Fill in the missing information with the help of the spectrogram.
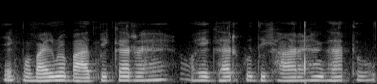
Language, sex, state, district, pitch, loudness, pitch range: Hindi, female, Chhattisgarh, Raipur, 185 Hz, -19 LUFS, 180-190 Hz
